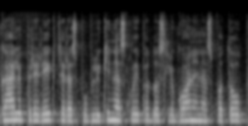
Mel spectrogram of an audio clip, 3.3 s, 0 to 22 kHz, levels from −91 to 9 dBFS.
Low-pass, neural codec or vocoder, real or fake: 14.4 kHz; none; real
